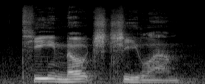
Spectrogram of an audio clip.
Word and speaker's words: Tenochtitlan: It's like Tenochtitlan. – Nah, I remember. There's some sh in there. I think Tenochtitlan. I don't remember how to say it. – It's pronounced Tenochtitlan.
